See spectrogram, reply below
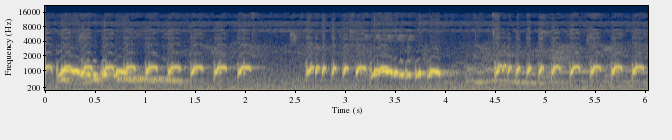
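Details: Zebra dove lure call meant to set off answering zebra doves: three runs of rapid, clipped staccato coo notes, one holding a drawn-out rolling coo, with a lower, softer cooing line overlapping beneath.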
